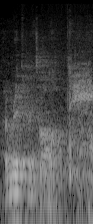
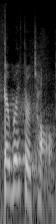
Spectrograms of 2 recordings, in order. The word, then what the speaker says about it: erythritol: sucralose or erythema can't even how do you pronounce it erythritol erythritol oh snap bring it back so you can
